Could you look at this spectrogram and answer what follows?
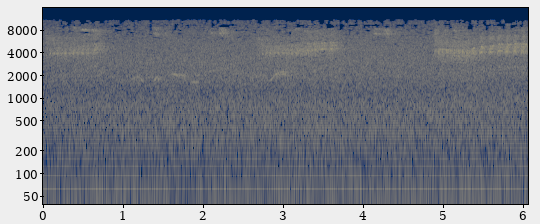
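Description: Faint forest ambience over a steady hiss: an insect buzzes high in bursts of about a second, roughly every two seconds, and a few faint bird chirps come a second or two in.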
